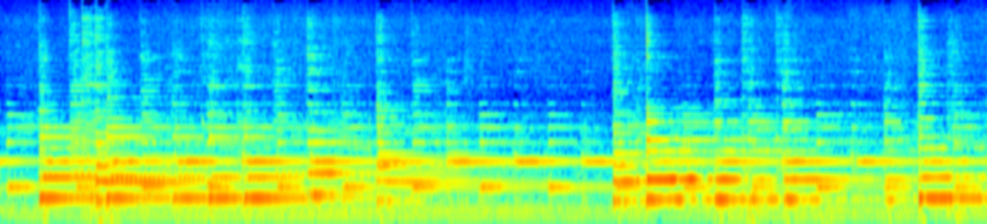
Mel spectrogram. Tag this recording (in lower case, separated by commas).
music, wedding music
